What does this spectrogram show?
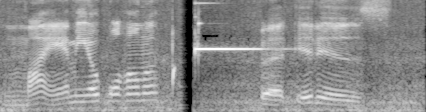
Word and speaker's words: Miami: is a town in this state called that is spelled Miami Oklahoma but it is pronounced miam and it's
